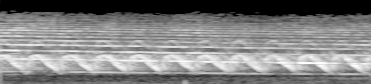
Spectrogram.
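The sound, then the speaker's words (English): An emergency vehicle siren wails outside, its tone sweeping rapidly up and down in a steady repeating pattern, moderately loud, with no voices present. “We've been getting so many sirens today.”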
